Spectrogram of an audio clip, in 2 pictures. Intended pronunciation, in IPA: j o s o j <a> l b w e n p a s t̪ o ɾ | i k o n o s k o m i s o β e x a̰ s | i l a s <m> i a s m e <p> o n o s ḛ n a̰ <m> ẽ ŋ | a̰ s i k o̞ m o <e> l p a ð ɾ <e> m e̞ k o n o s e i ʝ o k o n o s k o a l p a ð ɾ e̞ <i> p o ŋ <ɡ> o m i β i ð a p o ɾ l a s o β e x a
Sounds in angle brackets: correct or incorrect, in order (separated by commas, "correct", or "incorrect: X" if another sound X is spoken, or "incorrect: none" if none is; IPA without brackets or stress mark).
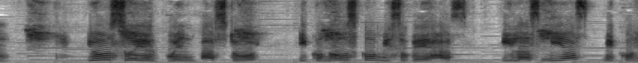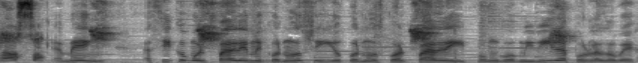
incorrect: e, correct, incorrect: k, correct, correct, correct, correct, correct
